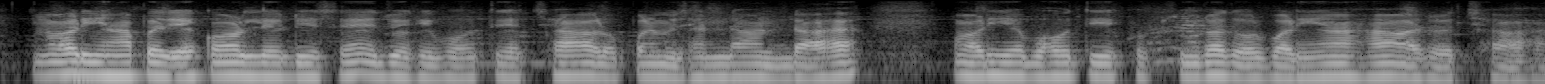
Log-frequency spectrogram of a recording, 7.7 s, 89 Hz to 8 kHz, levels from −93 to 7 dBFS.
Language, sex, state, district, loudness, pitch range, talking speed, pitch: Hindi, male, Bihar, Araria, -29 LUFS, 125-140 Hz, 240 wpm, 130 Hz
